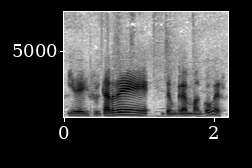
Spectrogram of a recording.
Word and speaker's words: Vancouver: Abonnés se llama Vancouver, ¿o cómo lo dices tú? ¿Cómo lo pronuncias? – Así mismo es, Vancouver.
